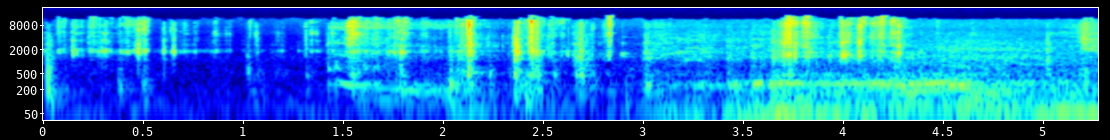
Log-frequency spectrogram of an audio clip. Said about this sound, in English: Now, like many new cars, when I turn over the ignition, the computer in my car does a quick service check, and then it tells me after a few seconds whether anything is wrong.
